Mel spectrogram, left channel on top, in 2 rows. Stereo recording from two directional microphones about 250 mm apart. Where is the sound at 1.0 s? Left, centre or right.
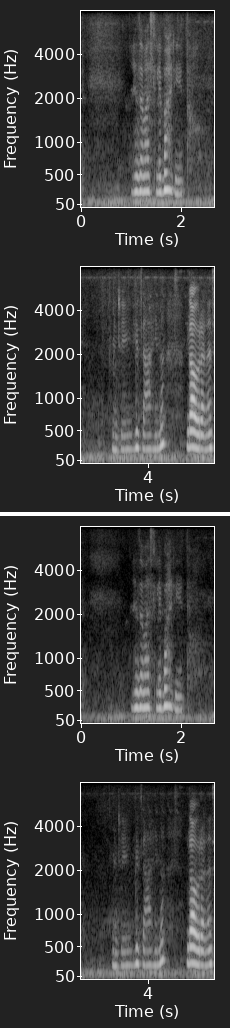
Centre.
